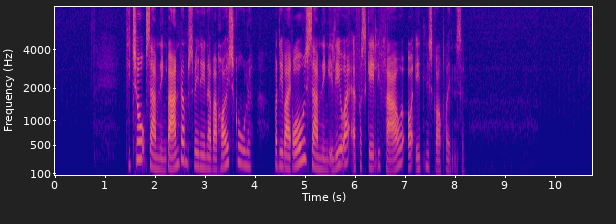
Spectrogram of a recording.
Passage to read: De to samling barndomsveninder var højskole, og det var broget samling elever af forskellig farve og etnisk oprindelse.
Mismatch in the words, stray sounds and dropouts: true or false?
false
